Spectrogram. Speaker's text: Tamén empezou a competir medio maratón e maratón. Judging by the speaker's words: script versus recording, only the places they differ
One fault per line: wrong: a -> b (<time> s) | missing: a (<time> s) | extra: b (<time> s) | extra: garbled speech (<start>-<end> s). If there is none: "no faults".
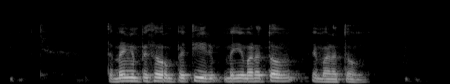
missing: a (1.6 s)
